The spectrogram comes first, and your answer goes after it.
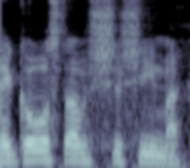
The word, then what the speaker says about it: Tsushima: Ghost of, I hope that's how you say it, Ghost of Tsushima, which sounds like sushi. I call it Tsushima, so.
